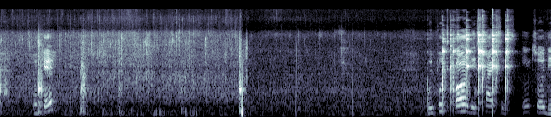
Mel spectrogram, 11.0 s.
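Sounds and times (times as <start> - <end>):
vegetables sizzling in frying pan: 0.0 - 5.8.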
